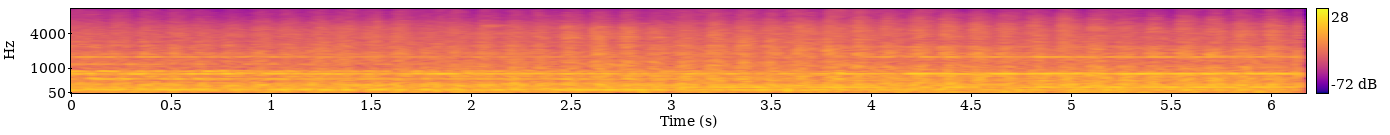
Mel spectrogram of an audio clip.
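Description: Steam excursion train rolling along the track: a steady rumble of wheels on rail with a faint clickety-clack and a thin, steady high-pitched ring over it.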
